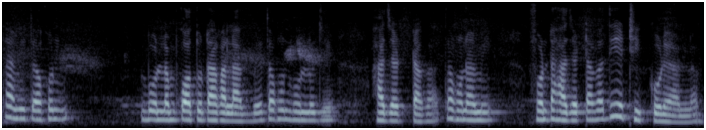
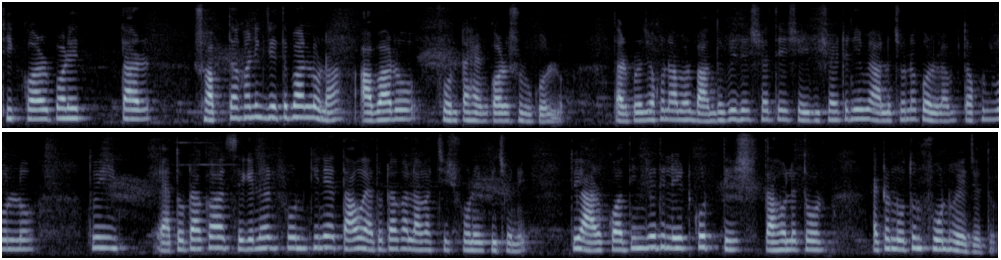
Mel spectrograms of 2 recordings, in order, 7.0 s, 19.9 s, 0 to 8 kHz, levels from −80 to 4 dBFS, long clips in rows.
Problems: background sounds at intervals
